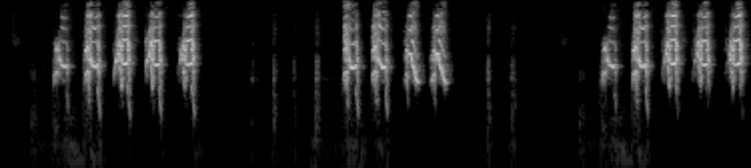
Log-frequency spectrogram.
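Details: Golden-crested myna calling: three bursts of four or five harsh, squawking notes with broad, ringing overtones, each note short and rapid, the bursts separated by brief pauses with faint clicks between, otherwise quiet.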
